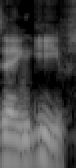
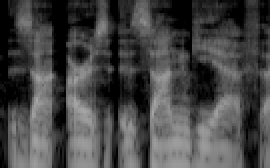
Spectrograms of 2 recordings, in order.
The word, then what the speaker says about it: Zangief: Let's hype up Zangief, I think is how they say it. I've never heard it spoken until I watched the movies and I was like, oh, I said Zangief for like 10 years.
